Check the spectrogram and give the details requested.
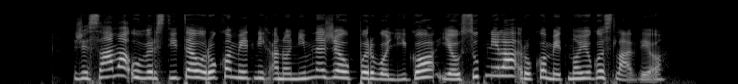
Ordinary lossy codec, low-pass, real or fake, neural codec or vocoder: MP3, 96 kbps; 10.8 kHz; real; none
